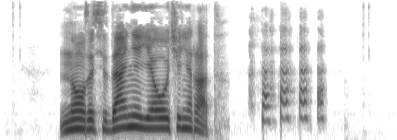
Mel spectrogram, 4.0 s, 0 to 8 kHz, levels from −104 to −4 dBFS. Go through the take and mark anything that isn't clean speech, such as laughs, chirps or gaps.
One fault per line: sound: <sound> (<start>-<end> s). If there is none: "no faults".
sound: laugh (2.5-3.3 s)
